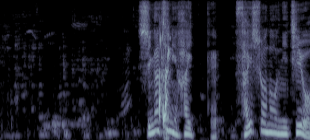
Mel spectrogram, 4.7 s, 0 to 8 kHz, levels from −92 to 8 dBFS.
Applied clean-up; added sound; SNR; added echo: classical method Wiener filter.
